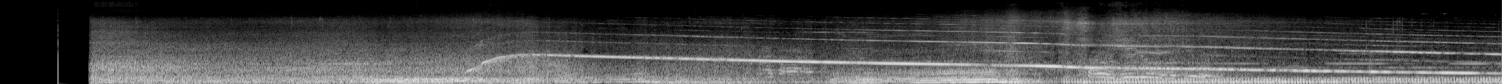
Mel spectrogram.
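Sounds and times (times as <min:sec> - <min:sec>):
engine and road noise: 0:00.9 - 0:15.0
motorcycle siren wailing: 0:04.6 - 0:15.0.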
